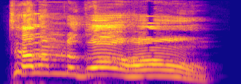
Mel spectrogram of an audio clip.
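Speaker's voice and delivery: taunting the defender, high shouted hype; mock hype shout. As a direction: shout it like trash talk. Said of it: "He said".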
